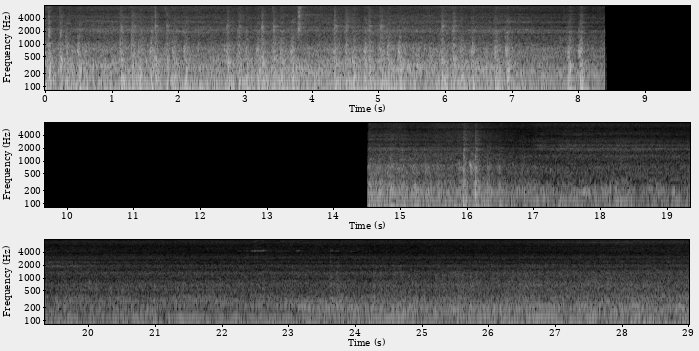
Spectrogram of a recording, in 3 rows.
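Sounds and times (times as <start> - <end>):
electric train rumbling: 0.0 - 8.4, 14.5 - 29.0.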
